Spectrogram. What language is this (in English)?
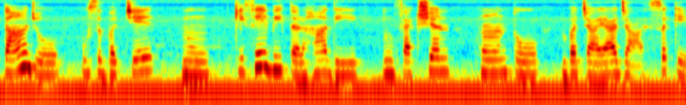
Punjabi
